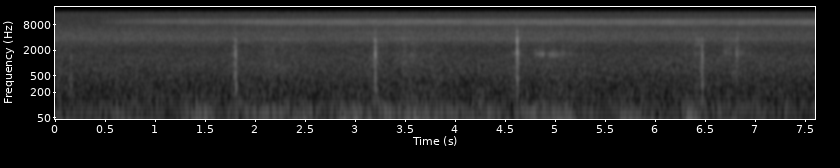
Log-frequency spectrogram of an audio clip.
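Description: A knife cutting food on a small cutting board: about five sharp taps of the blade against the board, a second or so apart. A steady high-pitched buzz sets in about half a second in and carries on underneath.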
